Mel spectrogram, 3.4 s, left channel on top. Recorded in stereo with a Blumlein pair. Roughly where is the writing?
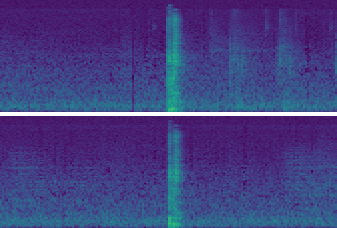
Ahead left.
